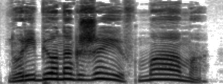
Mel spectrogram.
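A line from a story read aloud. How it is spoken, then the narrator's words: Soft. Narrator (Russian): мягко сказала Шарлотта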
